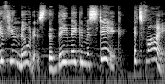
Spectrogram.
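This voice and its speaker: A woman with a Russian accent, music in the background. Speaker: English teacher. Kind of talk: educational podcast monologue. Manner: casual, conversational.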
